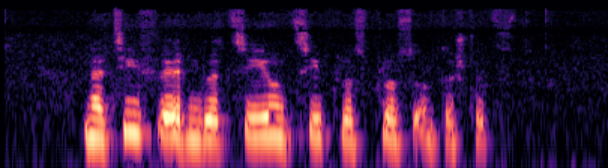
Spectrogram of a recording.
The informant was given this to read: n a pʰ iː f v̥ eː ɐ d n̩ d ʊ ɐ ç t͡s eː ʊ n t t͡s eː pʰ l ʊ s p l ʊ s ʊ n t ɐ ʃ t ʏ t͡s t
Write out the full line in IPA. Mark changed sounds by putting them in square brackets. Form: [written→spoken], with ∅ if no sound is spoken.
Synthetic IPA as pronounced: n a [pʰ→tʰ] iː f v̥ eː ɐ d n̩ d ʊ ɐ ç t͡s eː ʊ n t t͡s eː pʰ l ʊ s p l ʊ s ʊ n t ɐ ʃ t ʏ t͡s t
